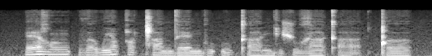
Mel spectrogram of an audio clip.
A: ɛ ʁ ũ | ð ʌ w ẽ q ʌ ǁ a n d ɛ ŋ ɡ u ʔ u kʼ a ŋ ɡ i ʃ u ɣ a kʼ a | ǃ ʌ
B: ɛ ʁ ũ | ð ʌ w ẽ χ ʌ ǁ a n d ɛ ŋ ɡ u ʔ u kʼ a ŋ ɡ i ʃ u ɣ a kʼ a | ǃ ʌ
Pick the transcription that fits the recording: A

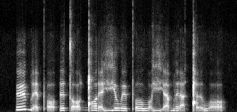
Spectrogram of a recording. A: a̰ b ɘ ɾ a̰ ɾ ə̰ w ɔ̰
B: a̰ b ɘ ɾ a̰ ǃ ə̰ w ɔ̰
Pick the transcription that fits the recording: B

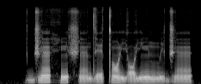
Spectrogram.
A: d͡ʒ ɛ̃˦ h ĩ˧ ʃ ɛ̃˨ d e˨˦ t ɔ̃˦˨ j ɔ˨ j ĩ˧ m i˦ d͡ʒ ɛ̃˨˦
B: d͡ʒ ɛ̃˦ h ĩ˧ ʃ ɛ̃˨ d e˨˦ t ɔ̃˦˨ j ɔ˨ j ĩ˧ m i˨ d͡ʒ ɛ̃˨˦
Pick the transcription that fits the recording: B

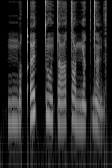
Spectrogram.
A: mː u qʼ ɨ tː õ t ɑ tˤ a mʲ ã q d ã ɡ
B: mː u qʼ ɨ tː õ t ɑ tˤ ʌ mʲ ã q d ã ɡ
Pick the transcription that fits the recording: A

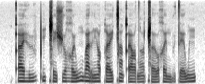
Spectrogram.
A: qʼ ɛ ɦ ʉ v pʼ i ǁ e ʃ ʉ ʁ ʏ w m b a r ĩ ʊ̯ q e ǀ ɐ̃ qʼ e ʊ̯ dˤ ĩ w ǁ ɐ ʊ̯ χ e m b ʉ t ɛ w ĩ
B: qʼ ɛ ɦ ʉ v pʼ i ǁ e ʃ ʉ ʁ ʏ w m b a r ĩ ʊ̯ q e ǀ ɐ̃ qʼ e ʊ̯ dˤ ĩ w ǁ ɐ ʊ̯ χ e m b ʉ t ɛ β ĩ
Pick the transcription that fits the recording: A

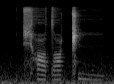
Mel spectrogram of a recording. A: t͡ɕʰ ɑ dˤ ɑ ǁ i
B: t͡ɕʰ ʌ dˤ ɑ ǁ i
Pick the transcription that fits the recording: A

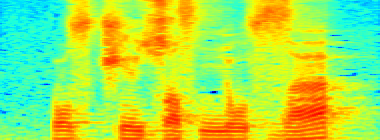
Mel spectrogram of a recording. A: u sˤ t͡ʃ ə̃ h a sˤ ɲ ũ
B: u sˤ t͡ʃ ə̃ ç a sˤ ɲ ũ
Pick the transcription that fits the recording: B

